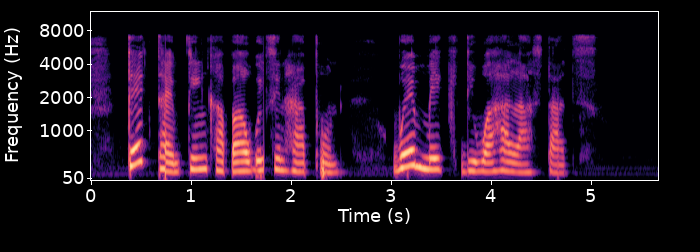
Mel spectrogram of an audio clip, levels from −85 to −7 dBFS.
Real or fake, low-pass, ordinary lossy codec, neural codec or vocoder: real; 7.2 kHz; none; none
